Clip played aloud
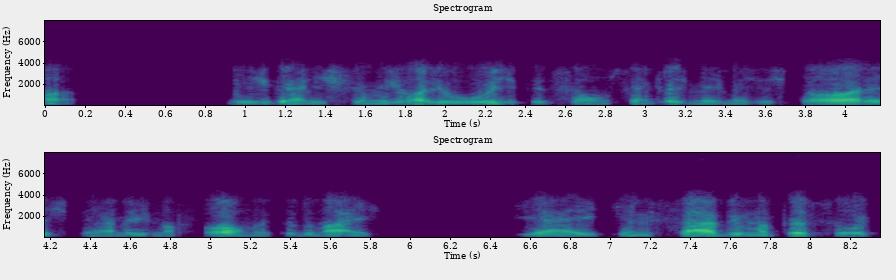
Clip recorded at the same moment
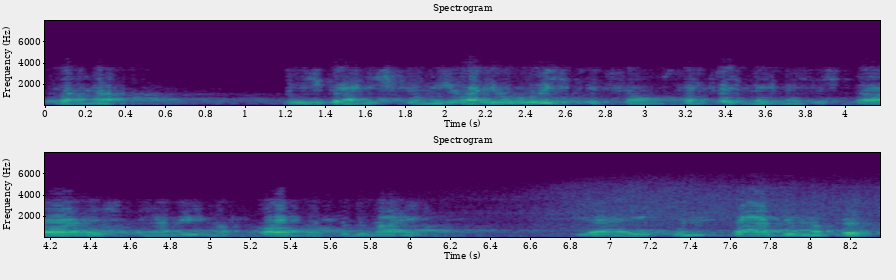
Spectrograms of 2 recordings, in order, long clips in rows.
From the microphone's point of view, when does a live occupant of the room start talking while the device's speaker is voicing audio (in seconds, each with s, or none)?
none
